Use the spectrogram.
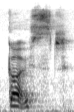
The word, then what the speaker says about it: ghost: choir choir echo echo with a g ghost ghost and with an r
